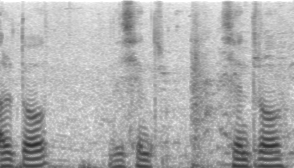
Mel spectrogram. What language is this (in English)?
Manipuri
